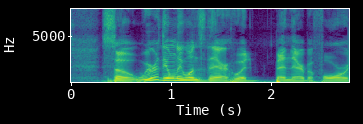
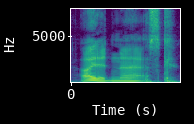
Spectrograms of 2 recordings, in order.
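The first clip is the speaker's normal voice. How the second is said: contemptuous; 4 semitones lower, 6 dB quieter, slower than usual. Retold or imitated. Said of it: "looks at her with contempt".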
